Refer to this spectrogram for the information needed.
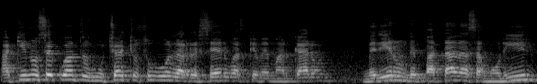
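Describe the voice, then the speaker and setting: A man's high-pitched, animated voice at a moderate pace, with ordinary pitch variation. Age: 70s. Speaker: retired footballer. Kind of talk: interview.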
